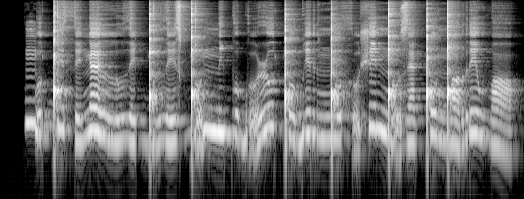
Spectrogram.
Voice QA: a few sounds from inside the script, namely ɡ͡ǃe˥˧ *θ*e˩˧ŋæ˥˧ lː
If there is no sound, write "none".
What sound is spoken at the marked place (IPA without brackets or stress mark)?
θ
